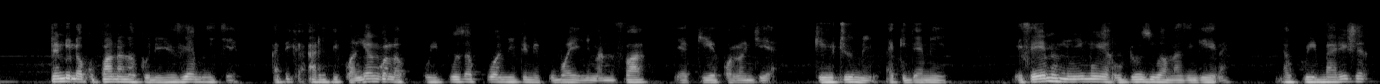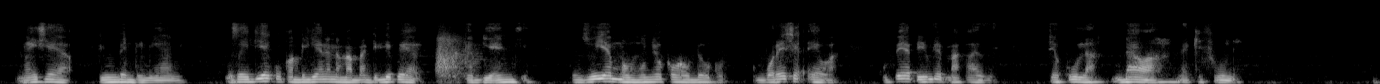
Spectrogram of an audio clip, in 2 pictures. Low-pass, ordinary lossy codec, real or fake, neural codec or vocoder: 7.2 kHz; Opus, 32 kbps; fake; codec, 16 kHz, 2 kbps, X-Codec, HuBERT features, trained on general audio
